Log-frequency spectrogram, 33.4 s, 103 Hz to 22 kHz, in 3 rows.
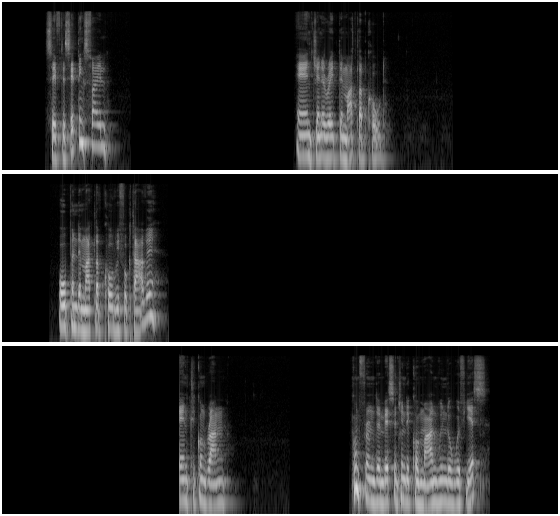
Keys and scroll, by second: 3.9-5.5 typing, 29.0-29.9 typing.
